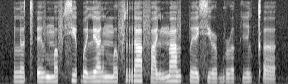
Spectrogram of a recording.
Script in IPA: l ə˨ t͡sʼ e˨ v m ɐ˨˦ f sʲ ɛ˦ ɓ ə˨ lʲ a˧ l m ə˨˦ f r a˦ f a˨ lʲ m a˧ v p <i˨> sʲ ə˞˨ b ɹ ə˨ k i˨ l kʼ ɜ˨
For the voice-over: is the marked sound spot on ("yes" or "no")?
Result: no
